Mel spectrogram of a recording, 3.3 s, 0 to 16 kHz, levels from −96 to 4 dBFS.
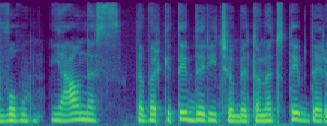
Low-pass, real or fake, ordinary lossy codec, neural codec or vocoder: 14.4 kHz; fake; MP3, 96 kbps; autoencoder, 48 kHz, 128 numbers a frame, DAC-VAE, trained on Japanese speech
